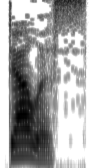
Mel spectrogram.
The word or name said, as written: dalis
